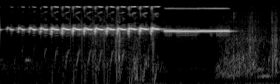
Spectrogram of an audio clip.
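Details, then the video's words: Yellowhammer (Emberiza citrinella) song phrase: around fifteen quick, high repeated notes followed by a long sustained final note, then fading soft sounds. "Yellowhammer Singing (Emberiza citrinella)"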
